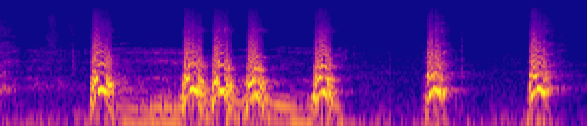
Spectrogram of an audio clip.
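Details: Angry dog reacting at night to fighting cats, giving loud rough barks, one alone, then a fast run of three, then spaced single barks, with a faint low hum underneath.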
